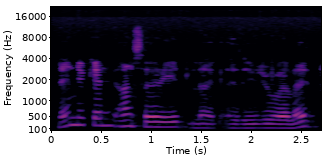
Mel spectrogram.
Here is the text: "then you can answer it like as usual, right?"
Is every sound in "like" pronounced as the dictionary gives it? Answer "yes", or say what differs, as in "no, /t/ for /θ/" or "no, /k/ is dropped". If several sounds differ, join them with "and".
yes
